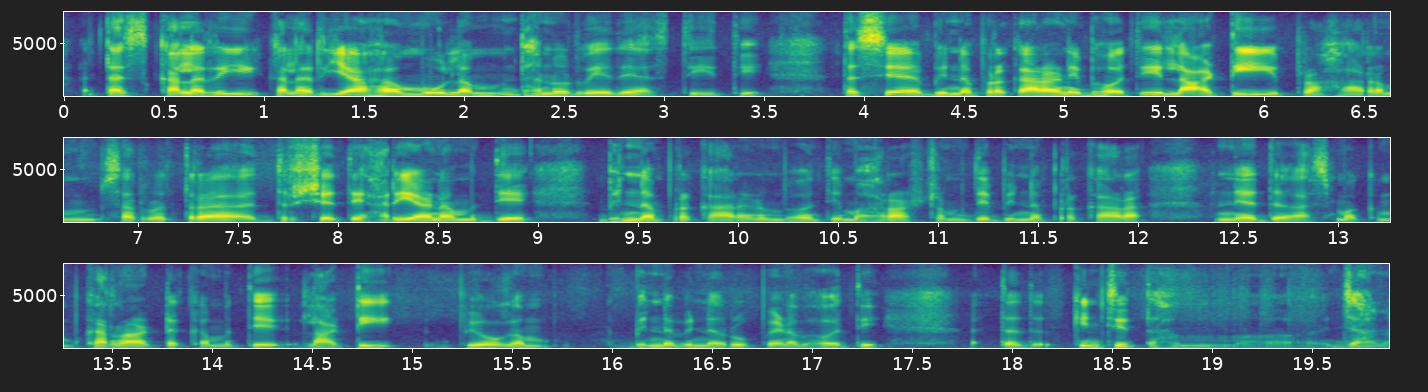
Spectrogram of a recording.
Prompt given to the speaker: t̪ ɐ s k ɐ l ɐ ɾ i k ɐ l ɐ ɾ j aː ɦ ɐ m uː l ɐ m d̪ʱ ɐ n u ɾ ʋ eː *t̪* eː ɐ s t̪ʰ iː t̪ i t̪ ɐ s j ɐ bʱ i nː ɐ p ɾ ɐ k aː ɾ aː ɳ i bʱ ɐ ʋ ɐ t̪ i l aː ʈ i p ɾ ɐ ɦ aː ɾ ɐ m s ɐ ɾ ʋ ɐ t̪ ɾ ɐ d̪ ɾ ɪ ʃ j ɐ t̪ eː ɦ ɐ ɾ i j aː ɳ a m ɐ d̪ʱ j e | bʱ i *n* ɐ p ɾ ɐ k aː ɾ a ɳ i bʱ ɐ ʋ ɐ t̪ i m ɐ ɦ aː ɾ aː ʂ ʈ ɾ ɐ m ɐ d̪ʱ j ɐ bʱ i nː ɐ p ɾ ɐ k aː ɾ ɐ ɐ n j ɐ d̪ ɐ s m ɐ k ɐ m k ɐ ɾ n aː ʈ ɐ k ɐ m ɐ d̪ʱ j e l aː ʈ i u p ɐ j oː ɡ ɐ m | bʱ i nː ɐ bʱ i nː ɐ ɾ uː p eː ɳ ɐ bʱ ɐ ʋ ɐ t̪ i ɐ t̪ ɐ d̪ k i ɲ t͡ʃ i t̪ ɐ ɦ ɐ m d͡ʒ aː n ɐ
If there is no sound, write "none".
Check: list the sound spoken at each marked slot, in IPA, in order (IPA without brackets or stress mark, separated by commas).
d̪, nː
